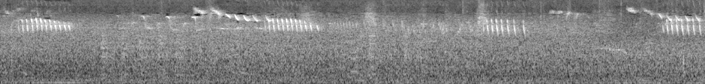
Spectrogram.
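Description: A small songbird singing short phrases about every three seconds. Each phrase is a few quick high descending notes ending in a rapid trill, over a steady background hiss.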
